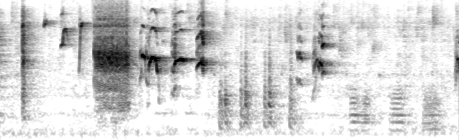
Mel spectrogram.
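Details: Asian pied starling varied song meant to teach and trigger other birds' singing: a loud rasping burst, then quick whistles and rapid repeated chattering notes fading lower.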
